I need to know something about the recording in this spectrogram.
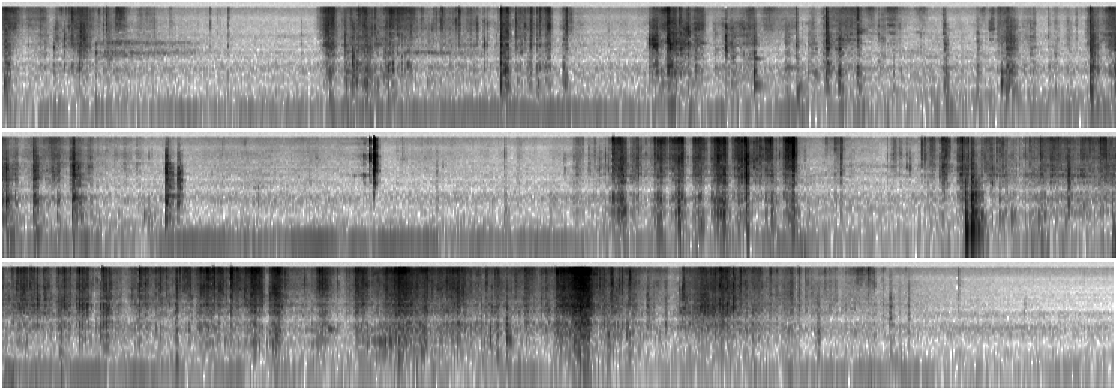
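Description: Hands opening a mail package: scattered scrapes, rustles, tearing and clicks of packaging being handled, with one sharp knock a little past the middle. A steady low hum runs underneath.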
